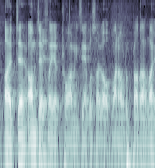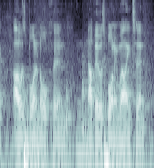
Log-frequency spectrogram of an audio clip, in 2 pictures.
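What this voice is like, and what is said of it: Australian accent. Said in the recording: “Aussie raised. ... You can tell by my accent.”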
